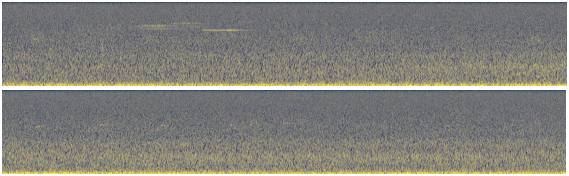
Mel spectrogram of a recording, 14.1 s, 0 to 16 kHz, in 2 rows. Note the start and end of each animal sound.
[1.53, 3.31] Black-throated Green Warbler (Setophaga virens)

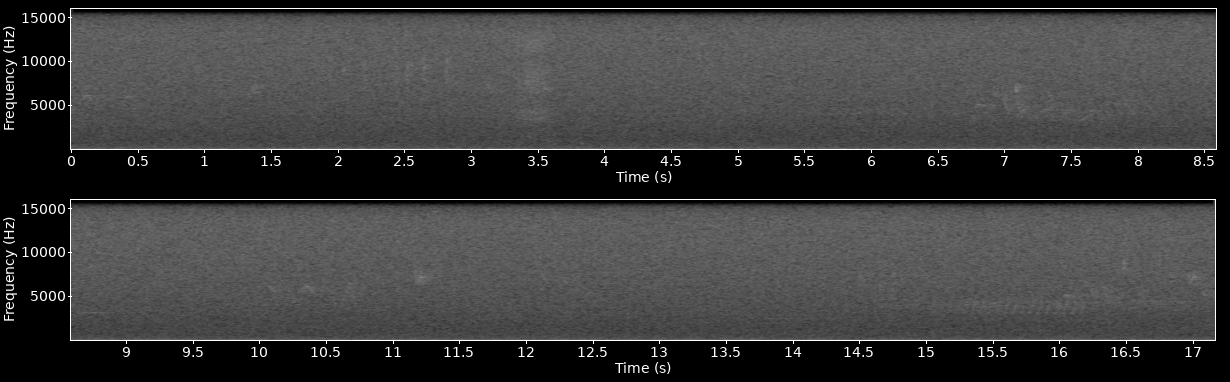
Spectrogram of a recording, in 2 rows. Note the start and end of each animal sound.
[14.75, 16.32] Pine Warbler (Setophaga pinus)

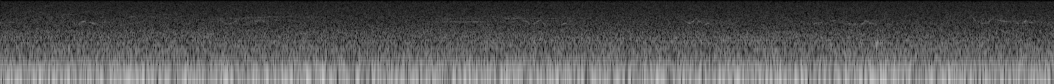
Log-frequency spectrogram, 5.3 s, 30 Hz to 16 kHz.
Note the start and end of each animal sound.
[0.50, 1.70] Eastern Wood-Pewee (Contopus virens)
[2.05, 5.27] Red-eyed Vireo (Vireo olivaceus)

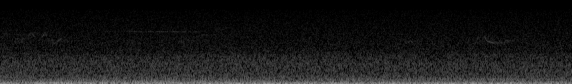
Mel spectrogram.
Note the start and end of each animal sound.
[1.24, 2.37] Black-throated Green Warbler (Setophaga virens)

